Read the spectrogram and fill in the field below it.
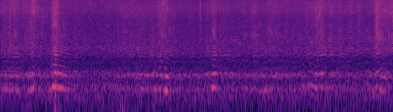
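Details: A honeybee-style swarm out of its hive: constant low buzzing of many insects, with close fly-bys swelling briefly at about one, three and four seconds.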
